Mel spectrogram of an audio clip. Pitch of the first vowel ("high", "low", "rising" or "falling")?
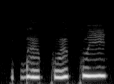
low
